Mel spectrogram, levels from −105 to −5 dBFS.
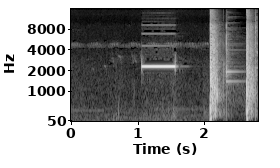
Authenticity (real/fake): real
